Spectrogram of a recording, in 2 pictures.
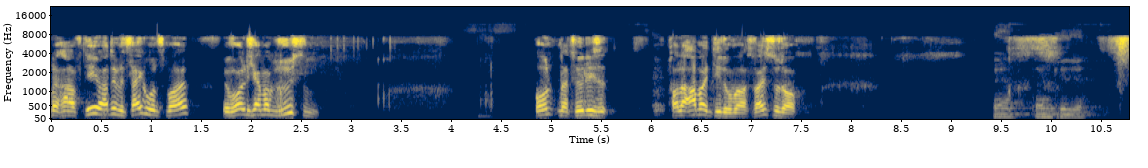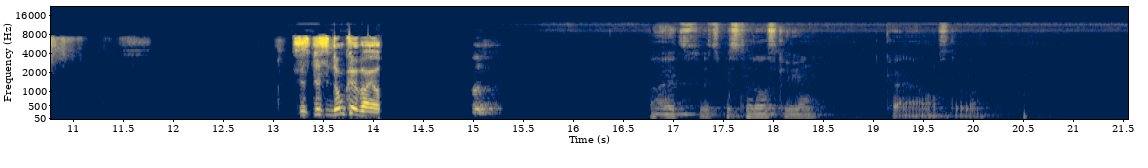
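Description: A man talks calmly and close into a phone microphone, with pauses.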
